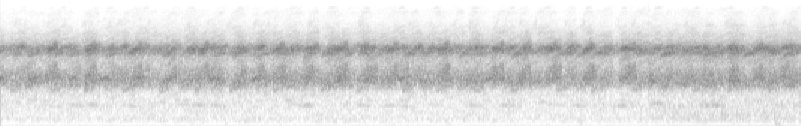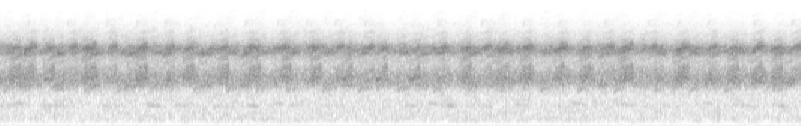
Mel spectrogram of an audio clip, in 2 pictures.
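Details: Massed frogs croaking in a loud, even, high-pitched trilling chorus of quick pulses. The sound thins slightly partway through.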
